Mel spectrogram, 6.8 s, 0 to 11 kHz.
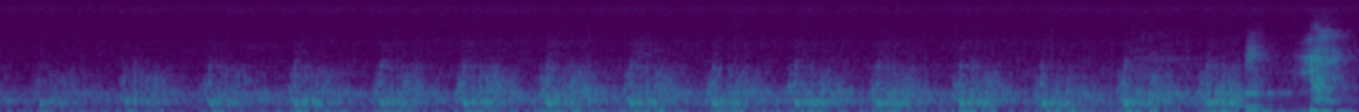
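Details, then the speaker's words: Fetal heartbeat amplified by a monitor microphone during labour, contractions every 3 minutes, first delivery, checking for fetal distress: rapid, regular whooshing beats at about 145 a minute; normal fetal heart rate. "the microphone amplifies the baby's heartbeat so Dr m can hear if the baby is in any distress the heart is pumping"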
